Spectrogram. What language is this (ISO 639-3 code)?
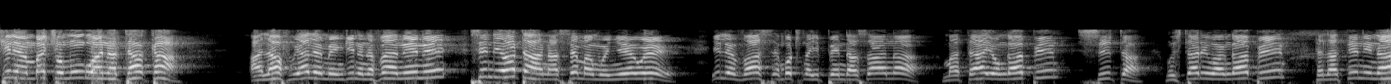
swa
